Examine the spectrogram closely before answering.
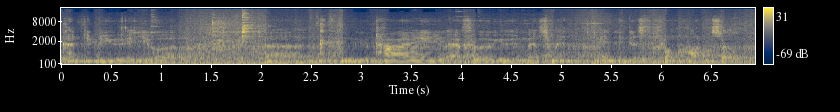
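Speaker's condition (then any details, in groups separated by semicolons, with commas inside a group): No condition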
